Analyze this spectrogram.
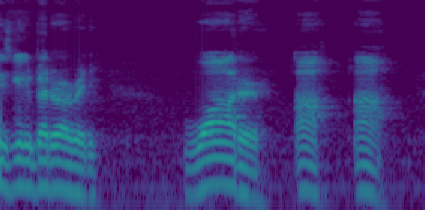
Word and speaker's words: a: So A, it's not the letter A, it's ah. So that's how we pronounce it. That's even when we say the alphabet, the letter A is not A, it's the letter ah, right?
